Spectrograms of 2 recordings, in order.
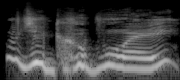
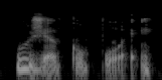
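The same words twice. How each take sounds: First: Slow, sing-song pet voice; pet talk. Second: A soft, breathy whisper to the pet. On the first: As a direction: praise the cat fondly. Talking to cat. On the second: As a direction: whisper it to the cat. Talking to cat, whispered. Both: Real, not acted.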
